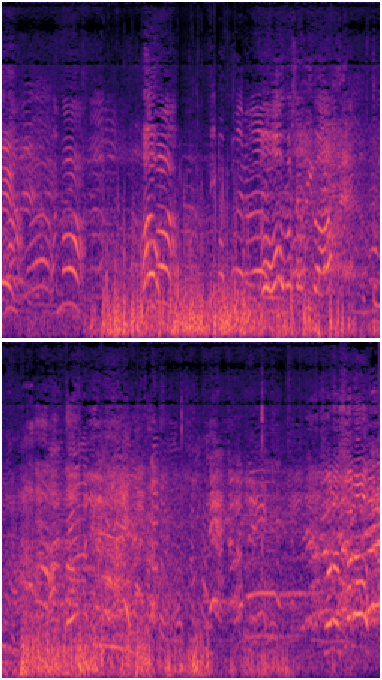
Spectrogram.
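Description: Young men shout to each other across an open pitch.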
